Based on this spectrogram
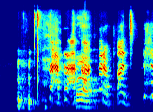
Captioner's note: laughs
